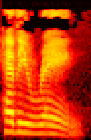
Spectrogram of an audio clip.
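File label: "heavy rain", English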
